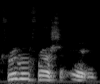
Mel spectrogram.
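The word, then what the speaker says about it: Krümelfrosch: And then Aegis Nova, Cocos PT, and Krummelfrosch United, and Rinyon Verde. Not bad. You pronounce it pretty good there with the U with the 2 dots. That's Krummelfrosch, pretty nice.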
